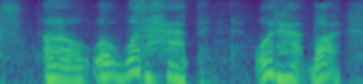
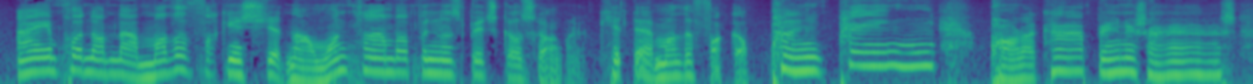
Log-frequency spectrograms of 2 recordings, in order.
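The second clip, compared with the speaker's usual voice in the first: higher, put-on street slang voice, tough-guy swagger; mock a suburban kid faking a gangster voice, pitched up and swaggering; 8 semitones higher than usual. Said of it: "he's like this".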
